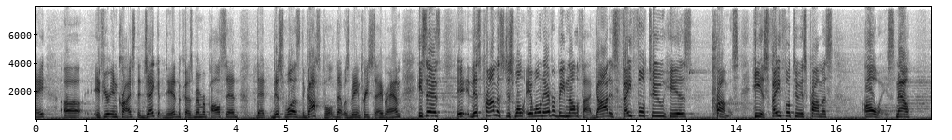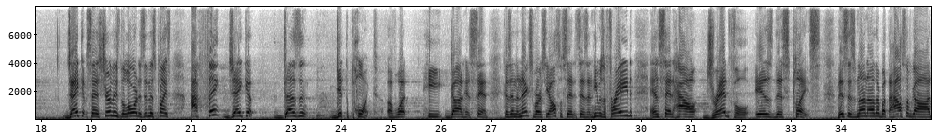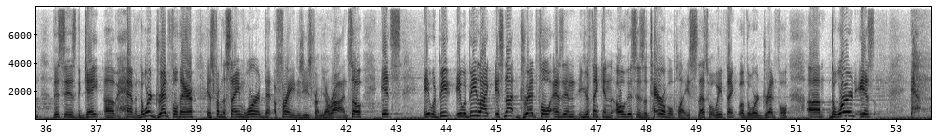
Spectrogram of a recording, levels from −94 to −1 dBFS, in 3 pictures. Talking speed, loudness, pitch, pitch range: 175 wpm, -11 LUFS, 190 Hz, 160-225 Hz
